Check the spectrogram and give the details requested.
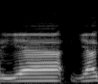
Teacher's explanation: یا کے اوپر چھوٹی مد ہے اس لیے 3 الف کی مقدار کھینچ کر پڑھیں گے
